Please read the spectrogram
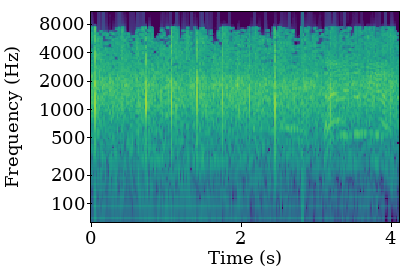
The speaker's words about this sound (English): Say hallelujah. Now give him a big hand clap of praise.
